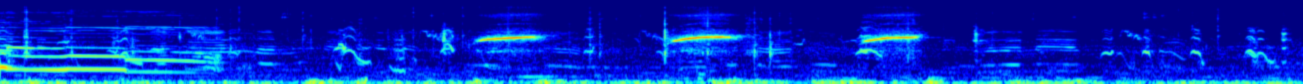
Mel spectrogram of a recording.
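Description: Grey francolin (desi teetar) calling: three loud rising whistled notes about a second apart. A rooster's crow trails off, falling in pitch, in the first second.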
